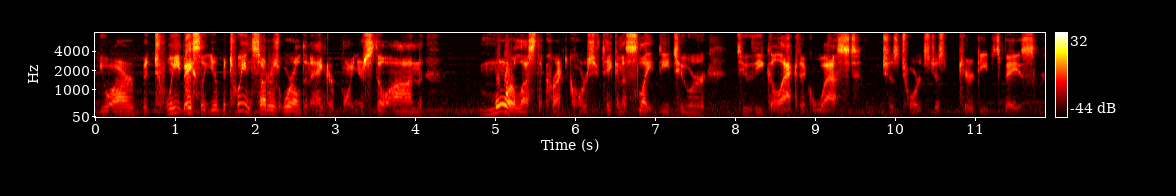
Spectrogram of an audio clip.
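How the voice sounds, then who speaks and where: Bright-voiced man running a tabletop game. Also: mid-range voice, a little hiss or hum, low-quality recording. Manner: halting, conversational. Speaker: game master. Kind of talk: improvised tabletop game narration.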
